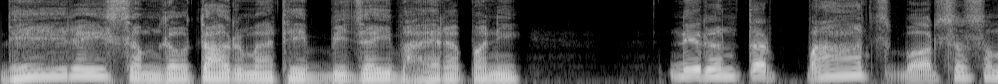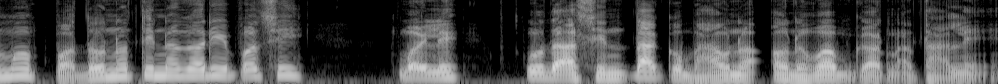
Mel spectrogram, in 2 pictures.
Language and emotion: Nepali, sad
